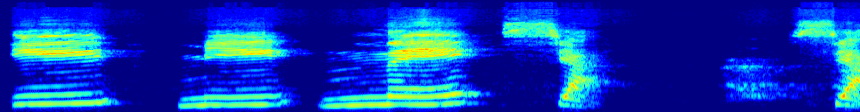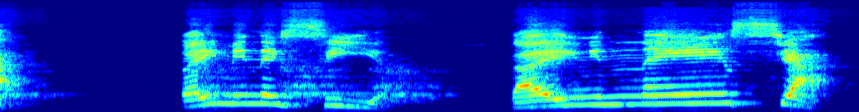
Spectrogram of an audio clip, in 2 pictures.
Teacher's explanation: Então, a penúltima sílaba é a mais forte. Logo, é uma paroxítona.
